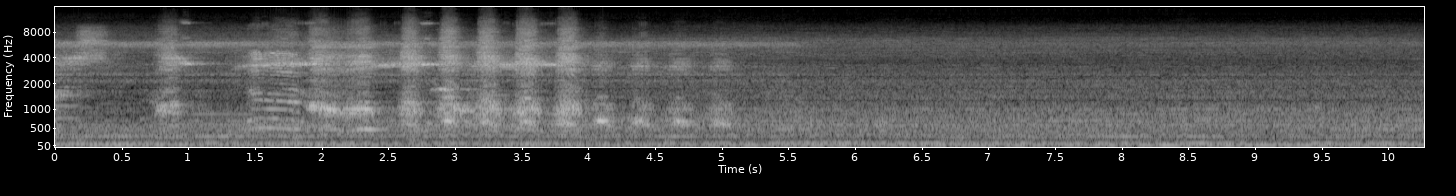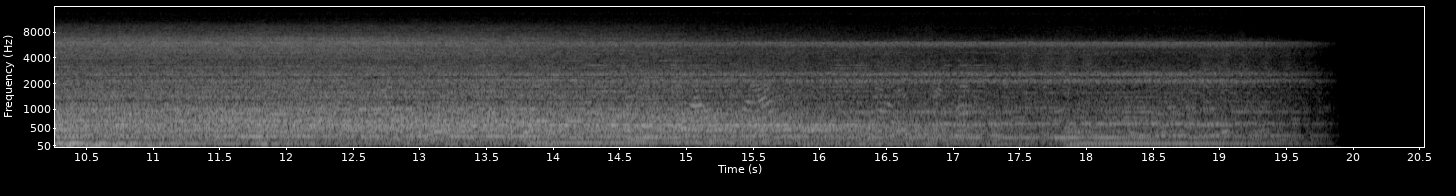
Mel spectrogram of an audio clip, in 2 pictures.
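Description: Excited voices and calls from onlookers during the first few seconds, over a steady electronic drone of sustained tones. The drone carries on alone and fades out near the end.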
